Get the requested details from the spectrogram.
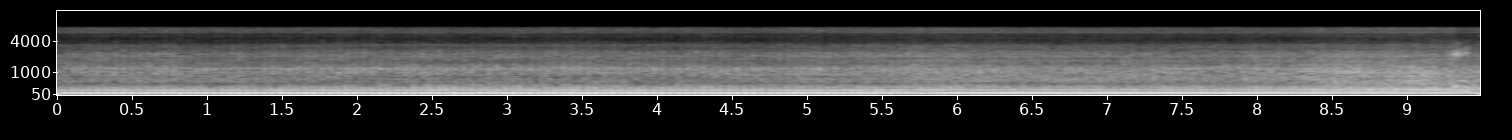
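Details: MiO Sporty scooter that would not start, traced to a wiring problem with a loose connection (CDI involved): an even, steady putter of about three beats a second with no misses or knocks, idling smoothly.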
